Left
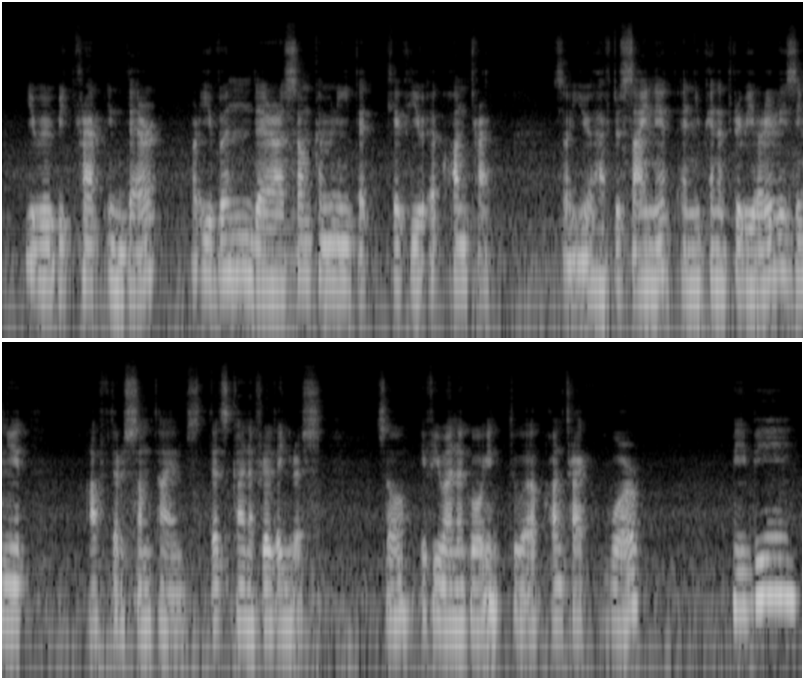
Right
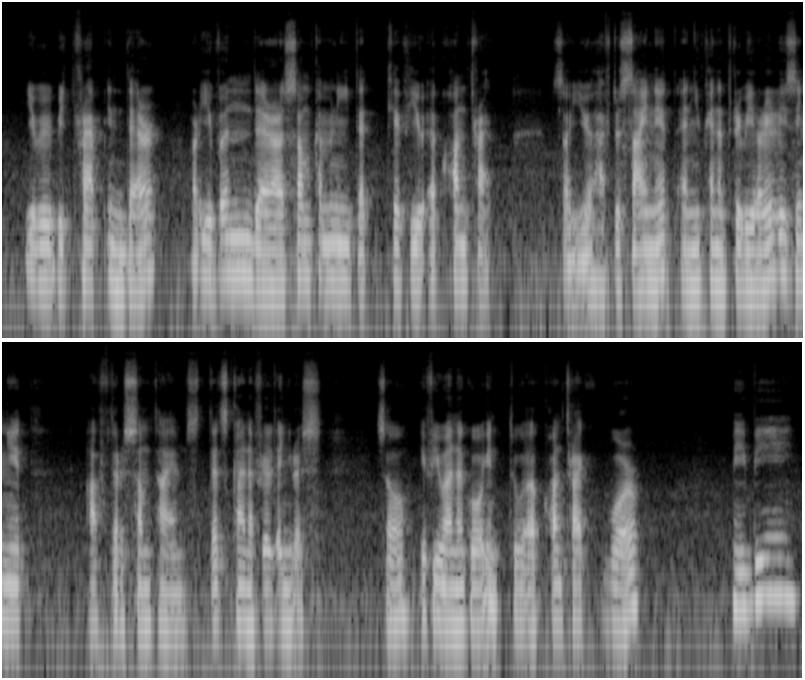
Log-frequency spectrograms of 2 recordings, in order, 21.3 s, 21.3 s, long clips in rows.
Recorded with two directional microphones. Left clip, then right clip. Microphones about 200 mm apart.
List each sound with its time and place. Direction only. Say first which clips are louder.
0.3 s speech: right 4 dB; 60° right (ahead or behind)
20.4 s speech: right 4 dB; 60° right (ahead or behind)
